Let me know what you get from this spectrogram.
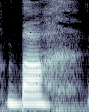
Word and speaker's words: Bach: Yes, Bach. – Because I say I said Bach, but you said Bach. – Bach, yes.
